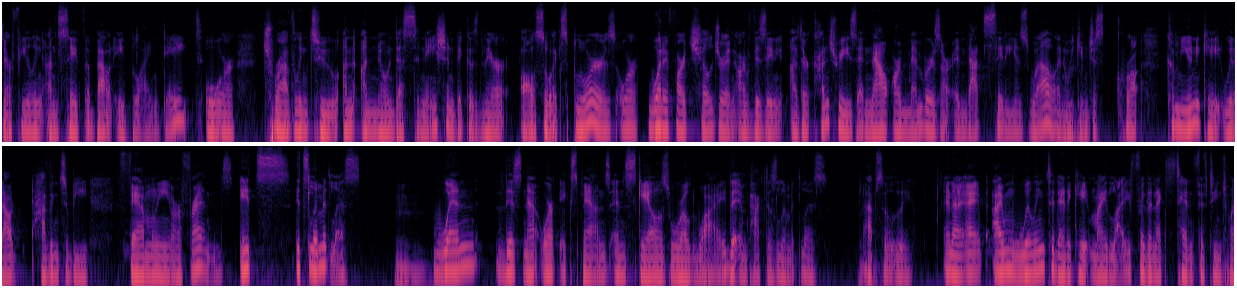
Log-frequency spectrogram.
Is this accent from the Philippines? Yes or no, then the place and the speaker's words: yes; Philippines; now in Hong Kong; Being Filipino, I'm neither local person or an expat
